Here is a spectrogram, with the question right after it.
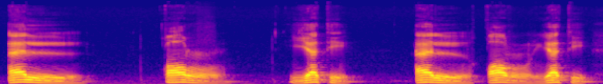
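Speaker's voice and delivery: al, qar, yati apart with pauses; one syllable at a time. Shown as a demonstration. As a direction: linger on the l of al and r of qar. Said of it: "taking one vowel at a time".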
